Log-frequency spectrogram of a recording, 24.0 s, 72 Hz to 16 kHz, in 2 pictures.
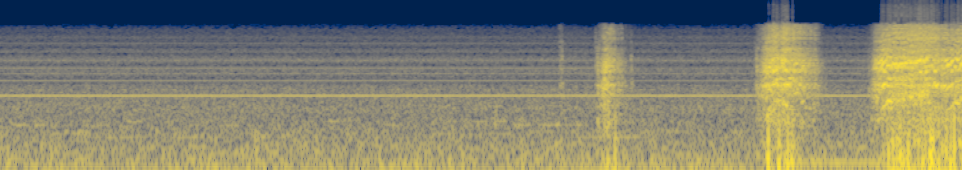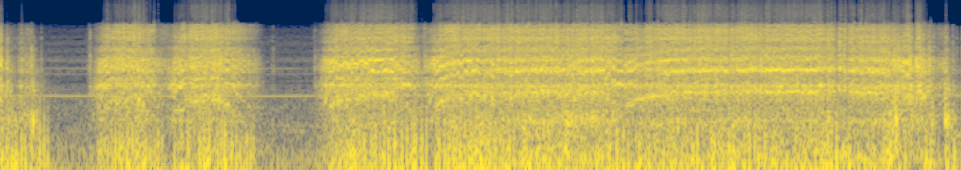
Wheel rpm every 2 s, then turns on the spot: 0, 0, 0, 0, 10, 80, 50, 60, 130, 190, 210, 190.
none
